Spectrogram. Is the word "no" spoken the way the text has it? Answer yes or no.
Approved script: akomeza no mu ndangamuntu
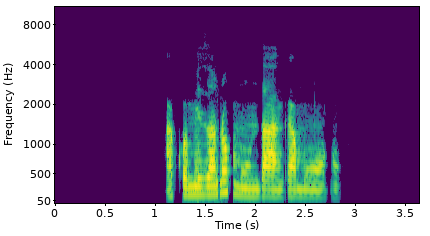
yes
